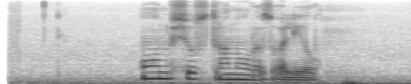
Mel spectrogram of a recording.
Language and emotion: Russian, sad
